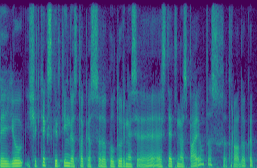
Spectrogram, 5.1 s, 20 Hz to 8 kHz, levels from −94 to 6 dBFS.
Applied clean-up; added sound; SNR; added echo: none; none; none; none.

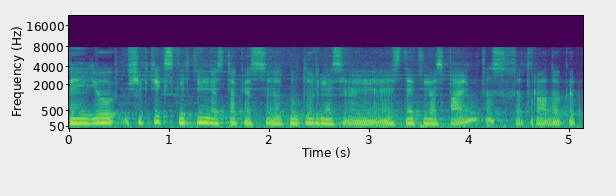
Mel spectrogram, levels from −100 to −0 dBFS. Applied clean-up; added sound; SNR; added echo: neural separator model SepFormer DNS4.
